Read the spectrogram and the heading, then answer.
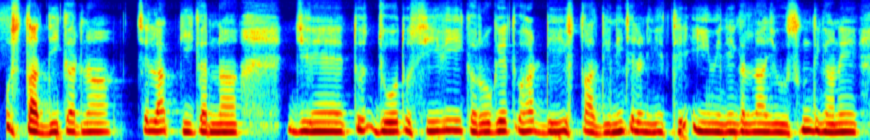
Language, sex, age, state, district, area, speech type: Punjabi, female, 30-45, Punjab, Tarn Taran, rural, spontaneous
